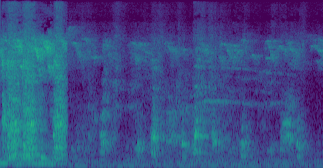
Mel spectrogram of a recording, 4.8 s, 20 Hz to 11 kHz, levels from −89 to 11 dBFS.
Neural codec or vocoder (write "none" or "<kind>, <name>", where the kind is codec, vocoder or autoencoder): vocoder, BigVGAN v2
